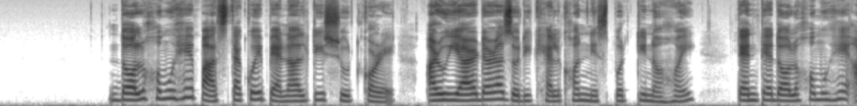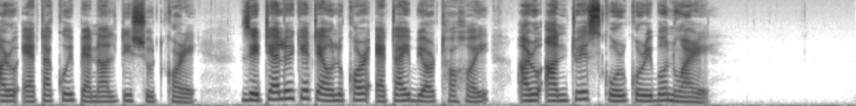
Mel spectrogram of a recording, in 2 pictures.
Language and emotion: Assamese, neutral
